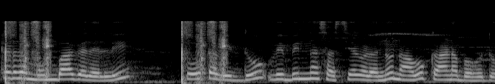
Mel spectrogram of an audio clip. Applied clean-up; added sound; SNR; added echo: none; Writing; 7 dB; none.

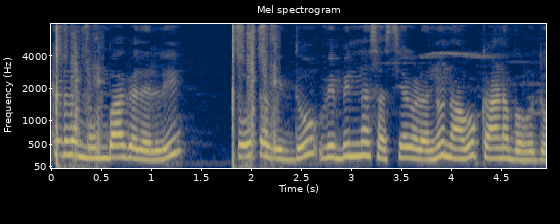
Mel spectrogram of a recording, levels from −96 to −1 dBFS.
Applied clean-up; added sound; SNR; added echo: neural mask model RNNoise.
